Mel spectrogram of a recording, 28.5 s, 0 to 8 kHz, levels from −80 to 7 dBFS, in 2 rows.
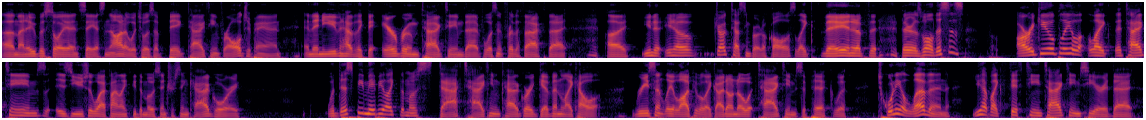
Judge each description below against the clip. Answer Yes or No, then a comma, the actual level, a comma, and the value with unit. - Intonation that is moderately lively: No, wide, 5.7 semitones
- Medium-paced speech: No, fast, 225 wpm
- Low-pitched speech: Yes, low, 120 Hz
